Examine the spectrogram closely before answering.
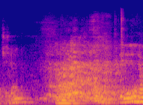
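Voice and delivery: ordinary delivery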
